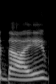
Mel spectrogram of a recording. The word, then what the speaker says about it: Daib: नाम है दाइब। स्पेलिंग है DAIB।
